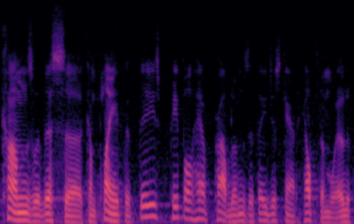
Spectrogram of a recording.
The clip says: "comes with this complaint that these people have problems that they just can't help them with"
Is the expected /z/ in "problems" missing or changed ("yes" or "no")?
no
